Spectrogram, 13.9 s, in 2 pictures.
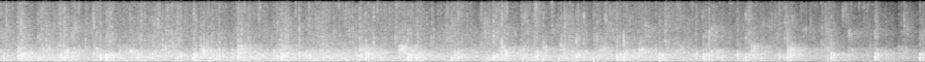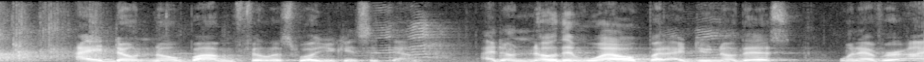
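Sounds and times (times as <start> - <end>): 
audience clapping: 0.0 - 7.7
speech: 7.6 - 13.8.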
